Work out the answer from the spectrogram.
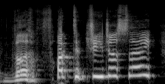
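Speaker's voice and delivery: high, slow, incredulous put-on voice; high mock disbelief; stunned disbelief. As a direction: act floored by what you heard. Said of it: "you're just like".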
